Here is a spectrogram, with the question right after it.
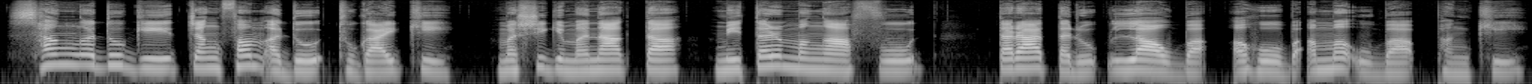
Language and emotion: Manipuri, neutral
